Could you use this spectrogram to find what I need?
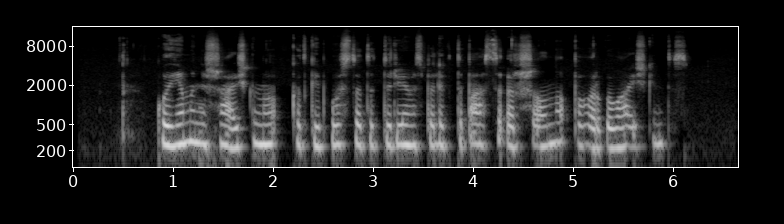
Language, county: Lithuanian, Alytus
